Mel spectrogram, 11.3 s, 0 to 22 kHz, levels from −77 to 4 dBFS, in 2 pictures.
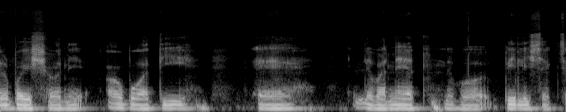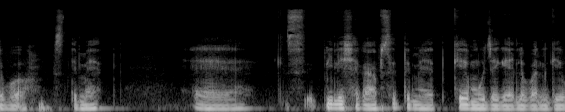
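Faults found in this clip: Block of digital silence at 4.68 s in the speech, about 0.34 ms long. It is heard as a single sharp tick, not a hole. Probable component: playback or processing output buffer not filled in time, so the samples were zeroed. The waveform drops straight to silence and jumps back with no fade. Both hard edges land within a fraction of a millisecond, so they fuse into one click. A dropout with fade-out or a concealed packet loss would sound muffled or smeared instead.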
